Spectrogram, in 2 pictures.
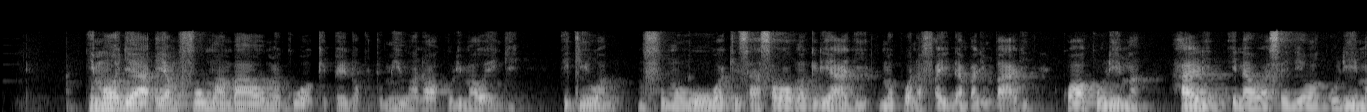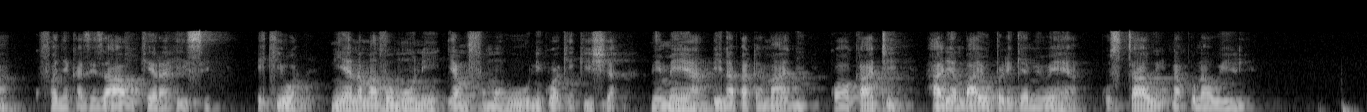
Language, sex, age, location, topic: Swahili, male, 25-35, Dar es Salaam, agriculture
